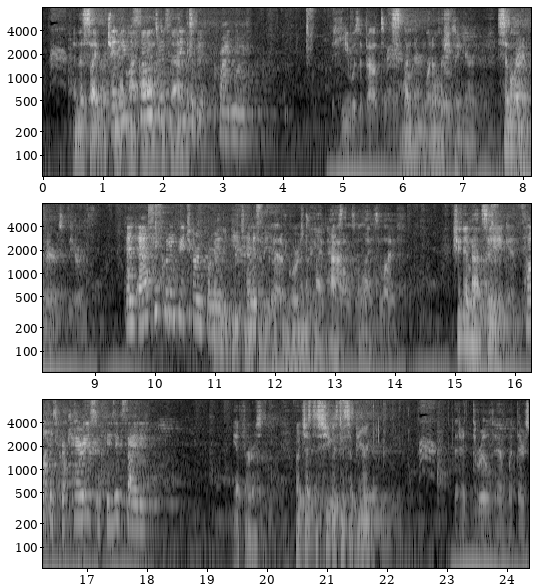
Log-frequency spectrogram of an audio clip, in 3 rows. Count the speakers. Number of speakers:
3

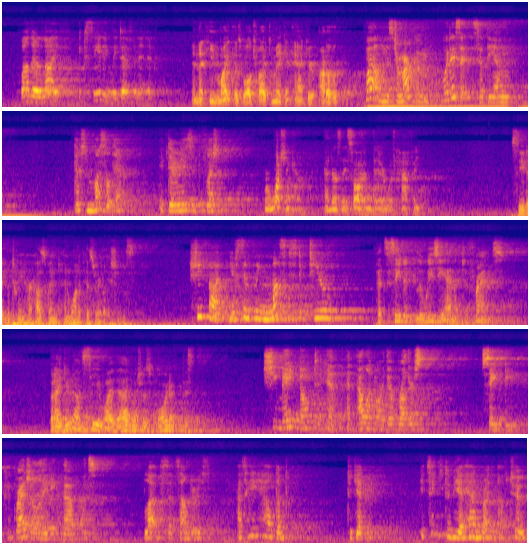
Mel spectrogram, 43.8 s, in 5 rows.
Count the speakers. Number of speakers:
10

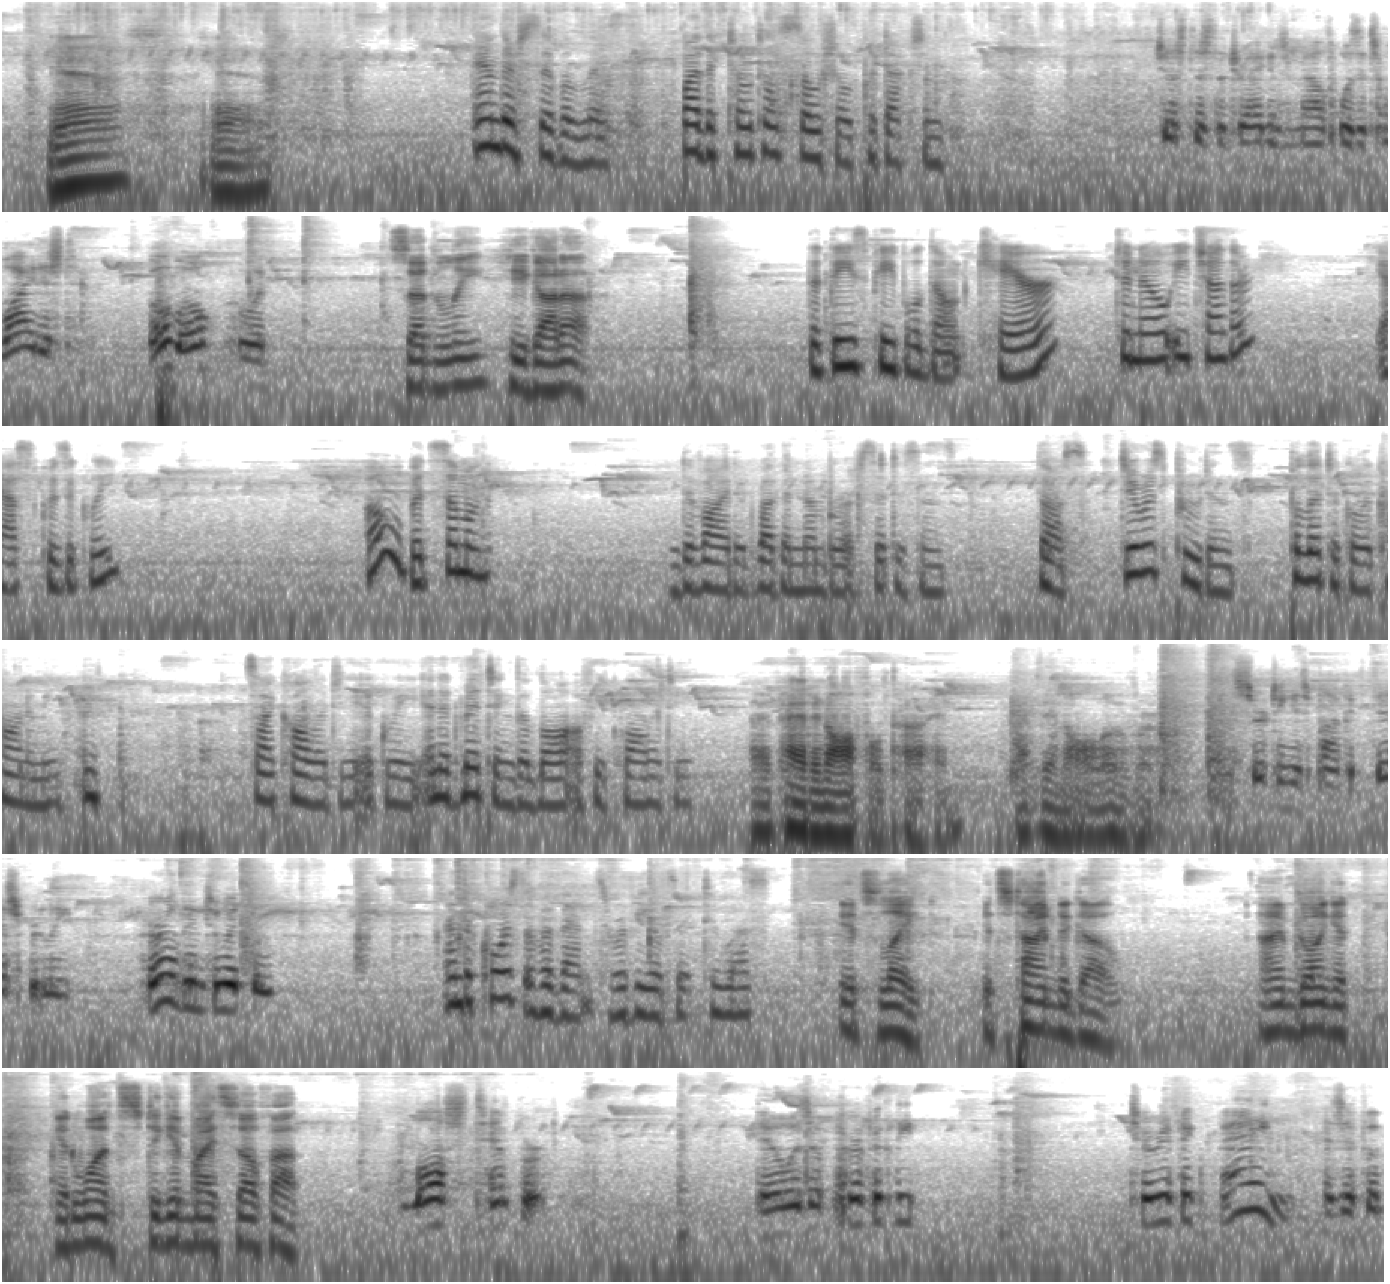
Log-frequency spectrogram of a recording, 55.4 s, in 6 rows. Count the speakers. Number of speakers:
5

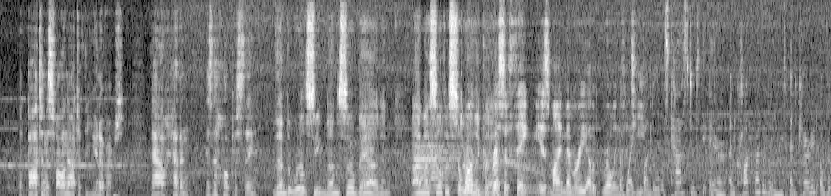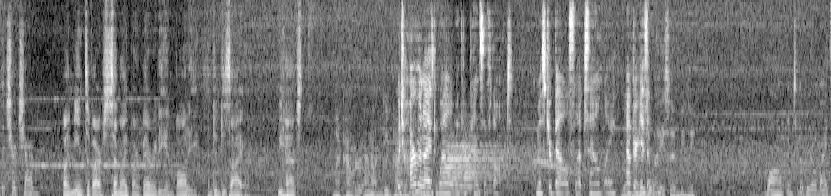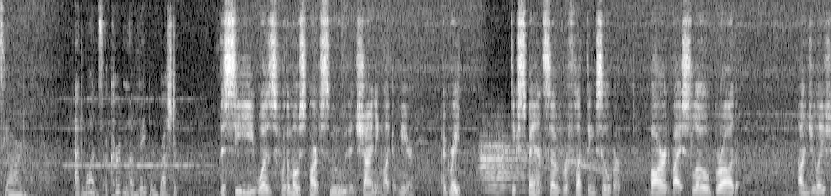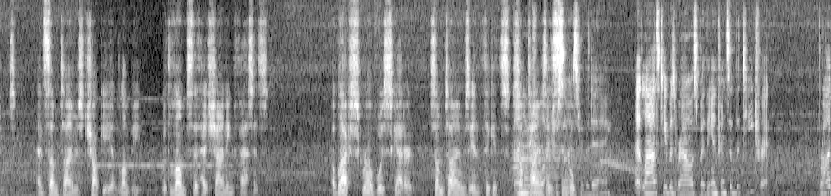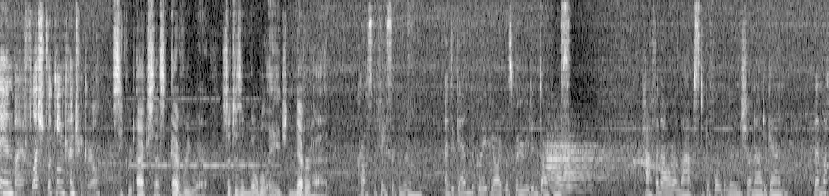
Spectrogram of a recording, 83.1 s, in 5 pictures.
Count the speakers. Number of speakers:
7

